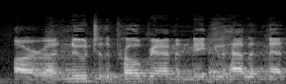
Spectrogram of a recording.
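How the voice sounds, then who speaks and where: A medium-pitched man speaks with monotone, flat intonation. Noticeable background noise and audible room echo fill the recording. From Northern California. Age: 60s. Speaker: 12-step speaker, priest. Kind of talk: recovery talk. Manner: halting, many fillers.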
